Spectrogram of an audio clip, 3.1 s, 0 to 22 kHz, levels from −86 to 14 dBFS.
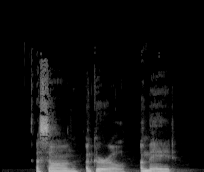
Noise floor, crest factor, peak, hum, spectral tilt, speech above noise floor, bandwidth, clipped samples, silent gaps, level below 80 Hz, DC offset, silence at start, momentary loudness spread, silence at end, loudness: -56 dBFS; 18 dB; -2 dBFS; none; -5 dB/octave; 38 dB; 15 kHz; under 0.1%; none; -50 dBFS; under 0.1%; 0.55 s; 10 LU; 0.5 s; -19 LUFS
